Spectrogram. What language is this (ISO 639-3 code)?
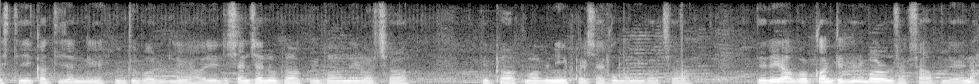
nep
